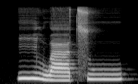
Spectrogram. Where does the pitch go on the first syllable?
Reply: high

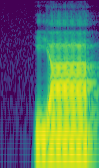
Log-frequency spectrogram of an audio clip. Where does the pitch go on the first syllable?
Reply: high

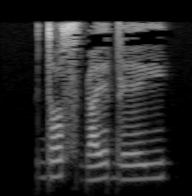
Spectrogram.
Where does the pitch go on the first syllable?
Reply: rising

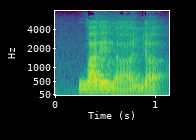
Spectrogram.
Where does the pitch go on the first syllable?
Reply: high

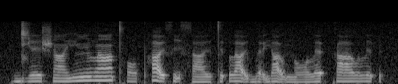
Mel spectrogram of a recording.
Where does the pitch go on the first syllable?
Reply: low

